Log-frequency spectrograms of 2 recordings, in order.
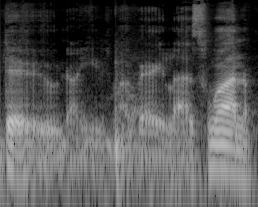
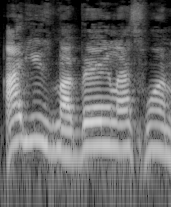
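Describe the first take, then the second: First: Mock glum self-quote. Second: Said in the usual way. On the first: Quoting her own grumble to the viewers, low and soft. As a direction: lower and softer, muttering it to herself. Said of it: "I'm like".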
